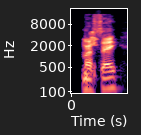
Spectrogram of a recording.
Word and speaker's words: Marseille: Stockholm, Paris, Hong Kong, Marseille? Is that how you pronounce that one? Uninspired MAR, Marseille, France? Marseille.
